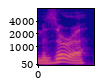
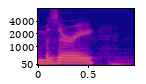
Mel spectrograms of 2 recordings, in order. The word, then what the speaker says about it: Missouri: I was really confused because I felt earthquakes in Missouri, but I was always told that Florida never had any.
